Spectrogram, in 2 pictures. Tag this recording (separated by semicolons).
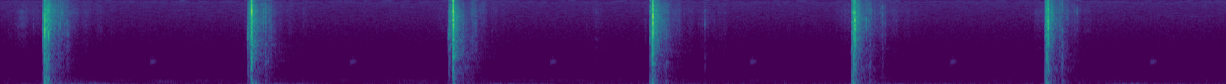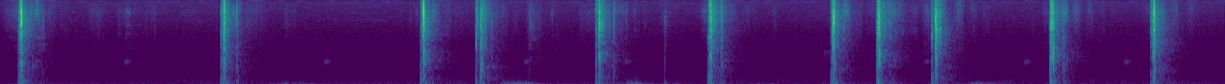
Domestic; Fork; FX; Hit; Hits; Kitchen; Knife; Loop; Metal; Metallic; Pan; Percussion; Saucepan; Spoon; Wood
